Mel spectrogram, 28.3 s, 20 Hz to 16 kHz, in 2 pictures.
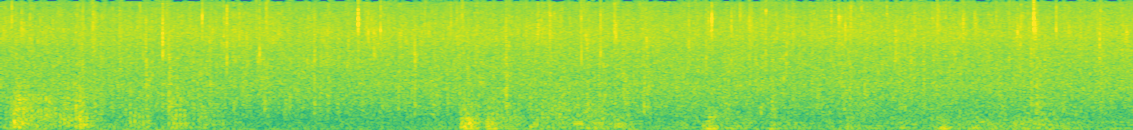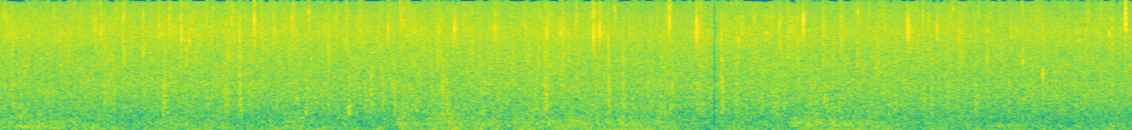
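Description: Steady rain falling on a wet street and on leaves, a constant hiss. Brief low rumbles rise out of it near the start and again about 6, 9 and 12 seconds in.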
